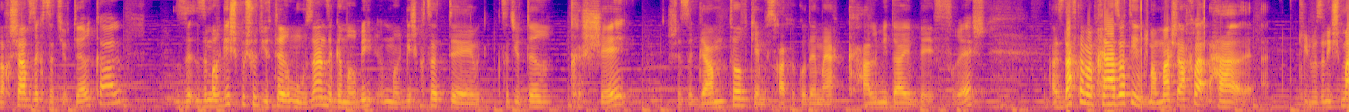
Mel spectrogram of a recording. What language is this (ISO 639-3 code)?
heb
